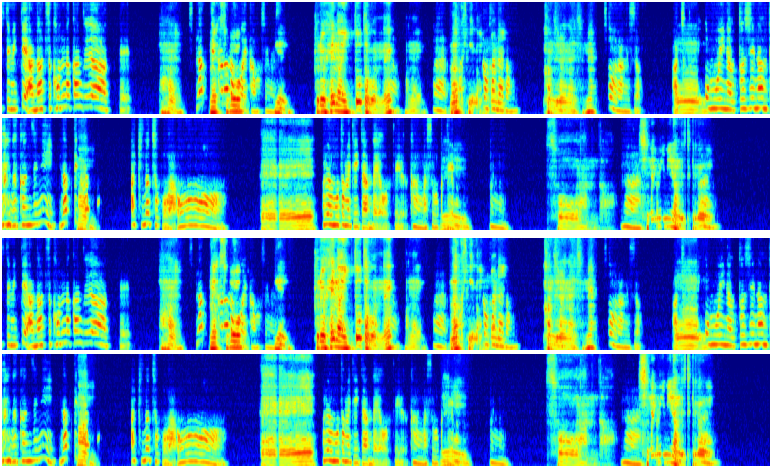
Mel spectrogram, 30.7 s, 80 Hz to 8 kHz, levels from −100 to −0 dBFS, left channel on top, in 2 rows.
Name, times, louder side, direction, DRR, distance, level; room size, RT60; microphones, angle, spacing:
voice 1, 0.0-2.6 3.9-5.5 7.8-7.9 8.6-9.2 9.6-10.3 11.1-11.2 12.1-12.8 13.4-13.6 14.1-17.1 17.9-19.9 21.4-21.5 21.8-24.4 25.1-25.5 27.7-28.2 29.3-29.7, left 3 dB, 75° left, 5.4 m, -25 dB
voice 2, 3.2-3.6 4.2-4.8 5.5-5.8 6.3-8.4 9.0-10.0 10.8-11.9 13.4-14.1 16.9-17.2 20.5-21.6 24.1-24.7 26.3-27.5 28.1-29.6, right 1 dB, 40° right, 2.5 m, -20 dB
head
